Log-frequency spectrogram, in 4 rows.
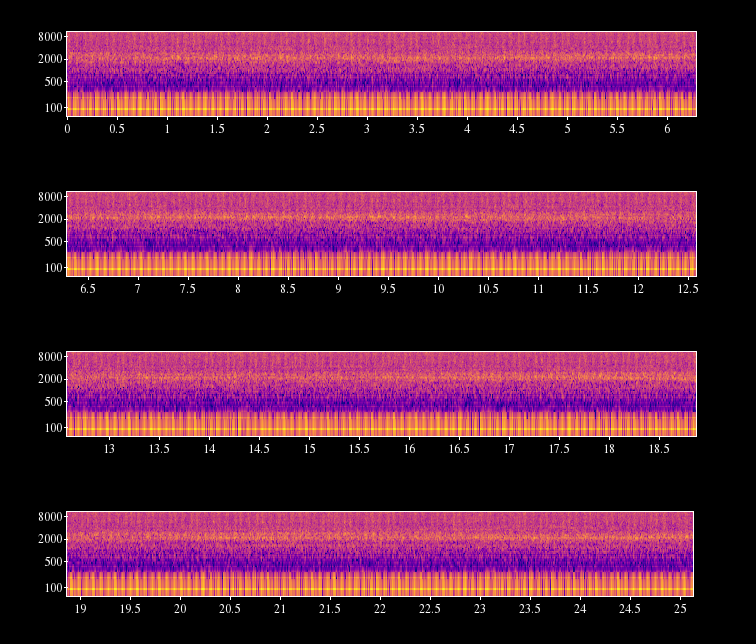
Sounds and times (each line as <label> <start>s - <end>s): eight-cylinder engine idling 0.0s - 25.1s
